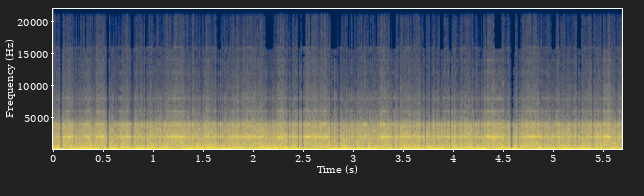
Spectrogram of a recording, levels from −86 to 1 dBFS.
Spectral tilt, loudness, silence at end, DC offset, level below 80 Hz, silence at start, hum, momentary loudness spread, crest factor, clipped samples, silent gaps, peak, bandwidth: -6 dB/octave; -5 LUFS; 0 s; 40%; -10 dBFS; 0 s; none; 1 LU; 6 dB; 10%; none; 0 dBFS; 16 kHz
